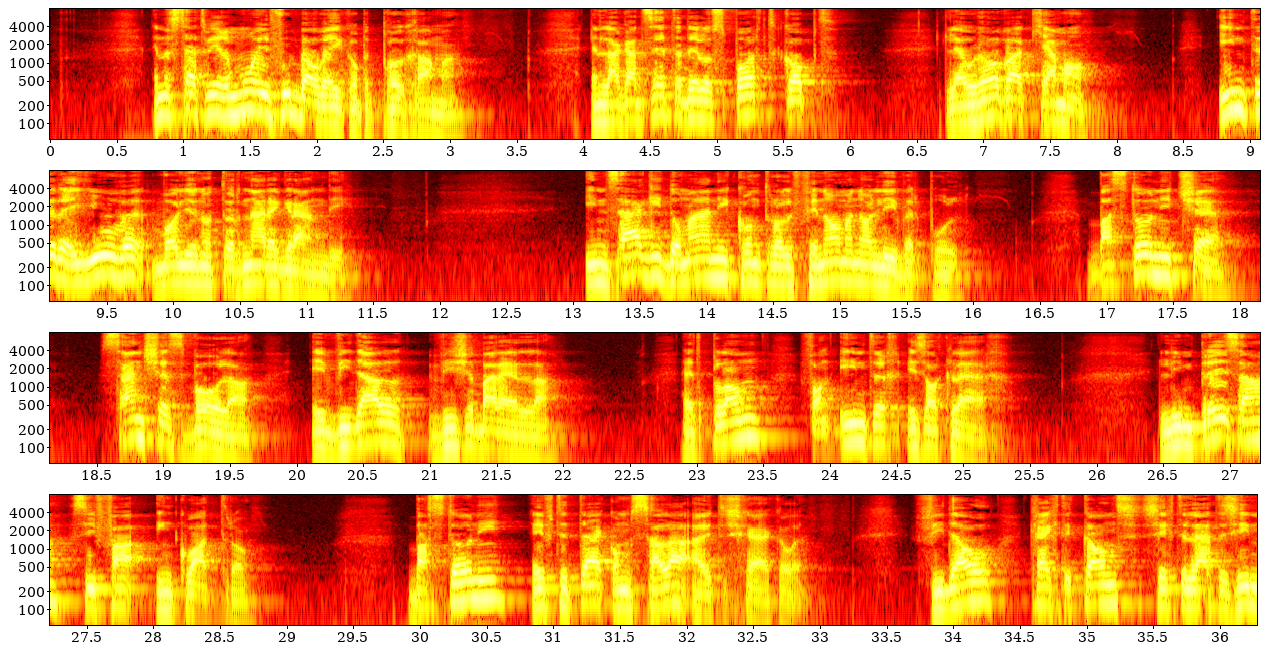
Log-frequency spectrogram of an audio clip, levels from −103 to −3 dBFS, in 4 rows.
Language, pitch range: English, 95-135 Hz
